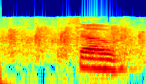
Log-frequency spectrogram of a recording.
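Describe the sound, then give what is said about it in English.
A church audience applauds a choir from Central Union Baptist with steady, mid-level clapping, and a voice briefly rises over the applause. “let's give just a round of applause to Central Union Baptist.”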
